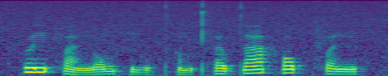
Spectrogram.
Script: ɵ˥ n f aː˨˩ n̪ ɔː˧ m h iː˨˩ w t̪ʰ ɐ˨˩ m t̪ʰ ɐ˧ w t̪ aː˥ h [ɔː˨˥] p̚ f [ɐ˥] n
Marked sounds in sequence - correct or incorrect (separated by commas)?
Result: incorrect, incorrect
